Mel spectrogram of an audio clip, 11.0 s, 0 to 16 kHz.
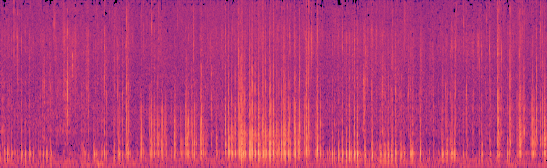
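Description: Long nails tap and scratch the surface of a black, hollow, handheld semi-hard faux leather zippered carrying case. The result is a fast run of short, dry, hollow clicks and scrapes, centered on a low-mid tone around 215 Hz with a faint bright edge. The sound grows louder and denser through the middle, then eases back toward the end.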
